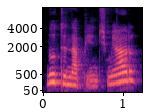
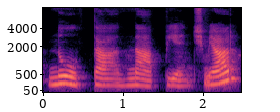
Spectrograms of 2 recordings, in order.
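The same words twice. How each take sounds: First: Said in the usual way. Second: "nuta na pięć miar" slow, in five beats; syllable by syllable. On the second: Shown as a demonstration. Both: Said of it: "ilość sylab w nazwie pokrywa się".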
